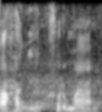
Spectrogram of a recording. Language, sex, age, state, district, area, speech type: Bodo, male, 45-60, Assam, Chirang, urban, spontaneous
